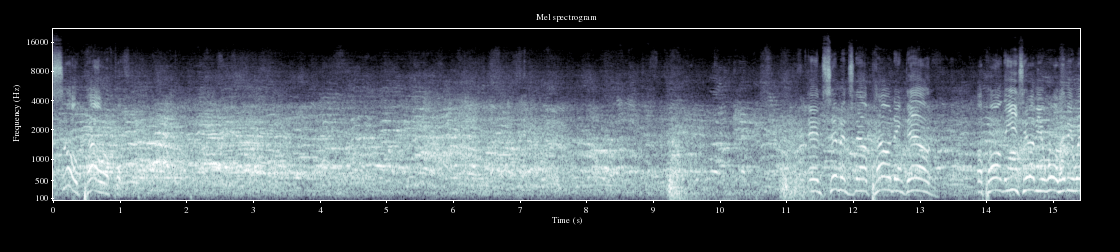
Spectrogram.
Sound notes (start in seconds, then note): 3.6 crowd cheering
